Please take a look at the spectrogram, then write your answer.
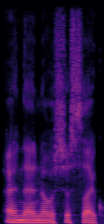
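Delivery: usual speaking voice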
